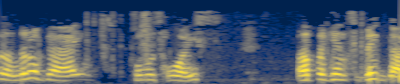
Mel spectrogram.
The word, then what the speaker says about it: Royce: But they say Hoyce, but it's actually spelled with an R.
